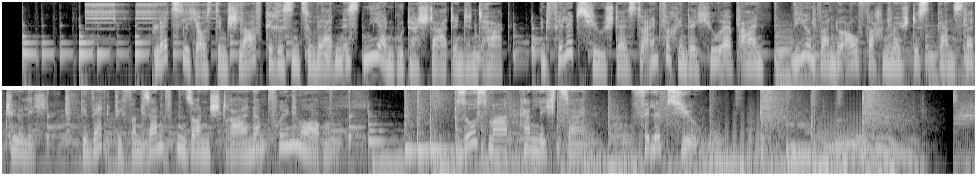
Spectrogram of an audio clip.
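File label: German Commercial; GoLocalise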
